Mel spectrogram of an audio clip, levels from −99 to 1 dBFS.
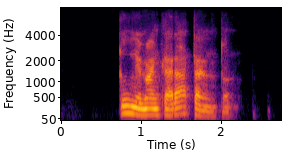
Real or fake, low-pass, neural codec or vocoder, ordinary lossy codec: fake; 7.2 kHz; codec, 32 kHz, 1.9 kbps, SNAC; Opus, 16 kbps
